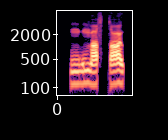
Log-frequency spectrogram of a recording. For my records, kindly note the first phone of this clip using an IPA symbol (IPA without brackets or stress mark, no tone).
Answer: m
